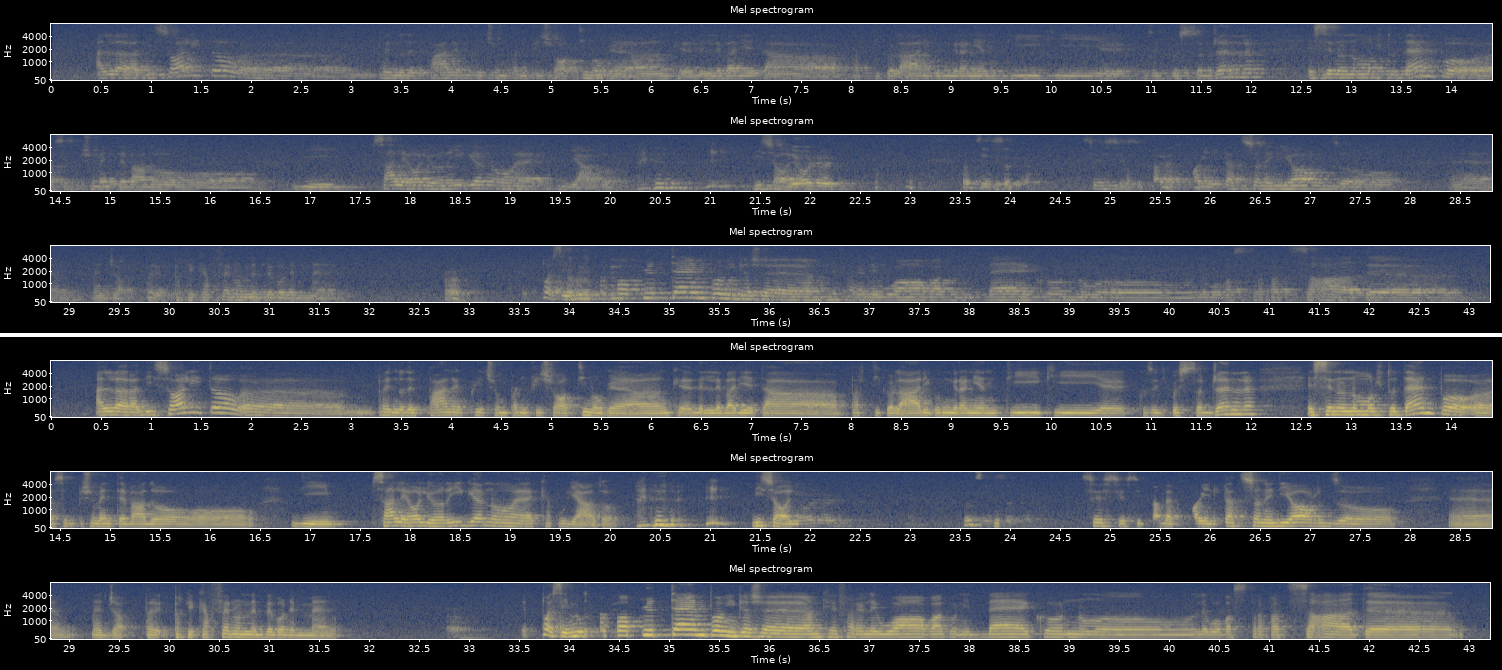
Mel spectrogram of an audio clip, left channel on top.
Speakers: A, on the right; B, on the left.
A: Allora, di solito eh, prendo del pane, qui c'è un panificio ottimo che ha anche delle varietà particolari con grani antichi e cose di questo genere. E se non ho molto tempo, eh, semplicemente vado di sale, olio, origano e capugliato. <laughs> Di solito.
B: Ah, le Oreo. <laughs>
A: sì.
B: Ma pensa te.
A: Sì, sì,
B: Pazzesco.
A: sì, vabbè, poi il tazzone di orzo, eh, eh già, per- perché caffè non ne bevo nemmeno.
B: Ah,
A: E poi se
B: cavolo,
A: mi metto un
B: sì.
A: po' più tempo, mi piace anche fare le uova con il bacon, o le uova strapazzate,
